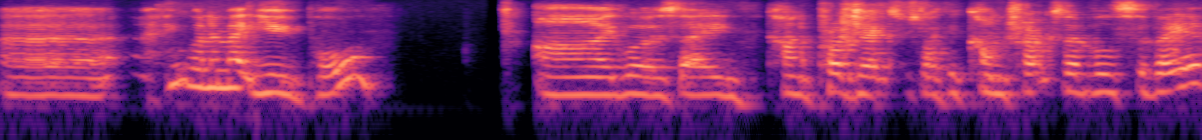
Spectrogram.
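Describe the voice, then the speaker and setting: A woman's dark, mellow tone at a medium pitch, with vocal fry. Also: ordinary pitch variation, moderate pace. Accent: northern English. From northern England. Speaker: construction commercial manager. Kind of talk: interview. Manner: halting.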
